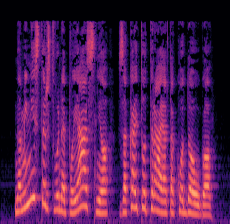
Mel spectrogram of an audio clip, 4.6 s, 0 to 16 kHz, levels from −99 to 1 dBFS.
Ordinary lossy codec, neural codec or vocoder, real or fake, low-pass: MP3, 48 kbps; none; real; 14.4 kHz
